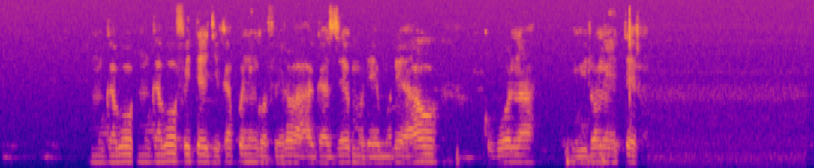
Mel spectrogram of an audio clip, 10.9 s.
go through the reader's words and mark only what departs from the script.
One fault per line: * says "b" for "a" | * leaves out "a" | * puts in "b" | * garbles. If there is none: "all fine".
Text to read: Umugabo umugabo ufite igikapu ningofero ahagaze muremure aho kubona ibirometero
all fine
